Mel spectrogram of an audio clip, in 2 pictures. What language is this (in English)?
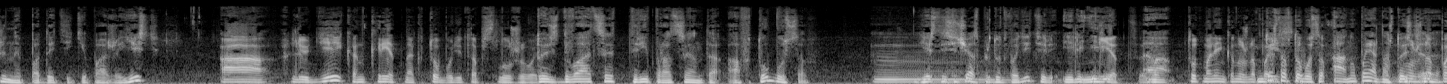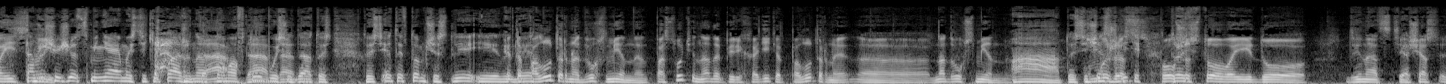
Russian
